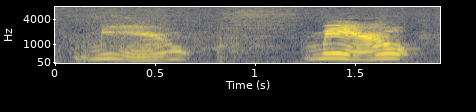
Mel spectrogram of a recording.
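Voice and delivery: very high squeaky meow; cat meow. Pretend. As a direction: squeak it like a tiny kitten. Cat emoji meows.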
